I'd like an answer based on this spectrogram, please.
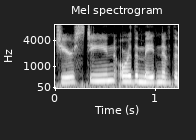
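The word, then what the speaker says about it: Geierstein: An of Jayerstein, pronounced Gerstein, or the maiden of the mist by the author of Waverly.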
